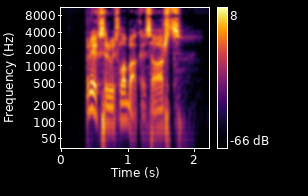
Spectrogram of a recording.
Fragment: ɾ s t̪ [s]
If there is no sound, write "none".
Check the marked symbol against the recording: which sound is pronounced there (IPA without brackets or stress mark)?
s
